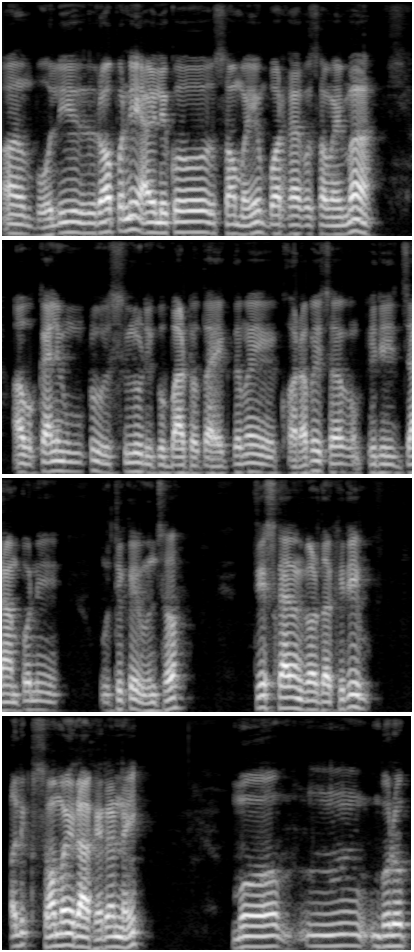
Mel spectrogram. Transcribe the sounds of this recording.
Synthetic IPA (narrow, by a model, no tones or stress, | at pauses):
ʌ̰bʱoliɾʌpʌniajlekosʌmʌjbʌrkʰakosʌmʌjma | ʌ̰bʌkalimʈusiloɽikobaʈot̪aek̚d̪ʌmʌjkʰʌɾabʌjt͡sʰʌpʰiɾid͡zampʌni | ut̪ikʌjɦunt͡sʰʌ | t̪eskaɾʌnɡʌrd̪akʰeɾi | ʌliksʌmʌjɾakʰeɾʌnʌj | mʌ | boɾo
